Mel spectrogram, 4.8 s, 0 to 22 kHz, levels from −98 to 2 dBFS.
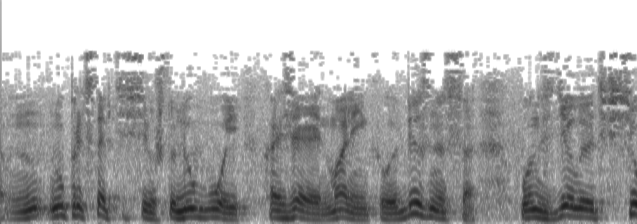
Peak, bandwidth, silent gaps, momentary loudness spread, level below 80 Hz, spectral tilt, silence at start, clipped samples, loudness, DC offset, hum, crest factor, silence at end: -6 dBFS; 8.8 kHz; none; 5 LU; -54 dBFS; -6 dB/octave; 0 s; under 0.1%; -19 LUFS; under 0.1%; none; 12 dB; 0 s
